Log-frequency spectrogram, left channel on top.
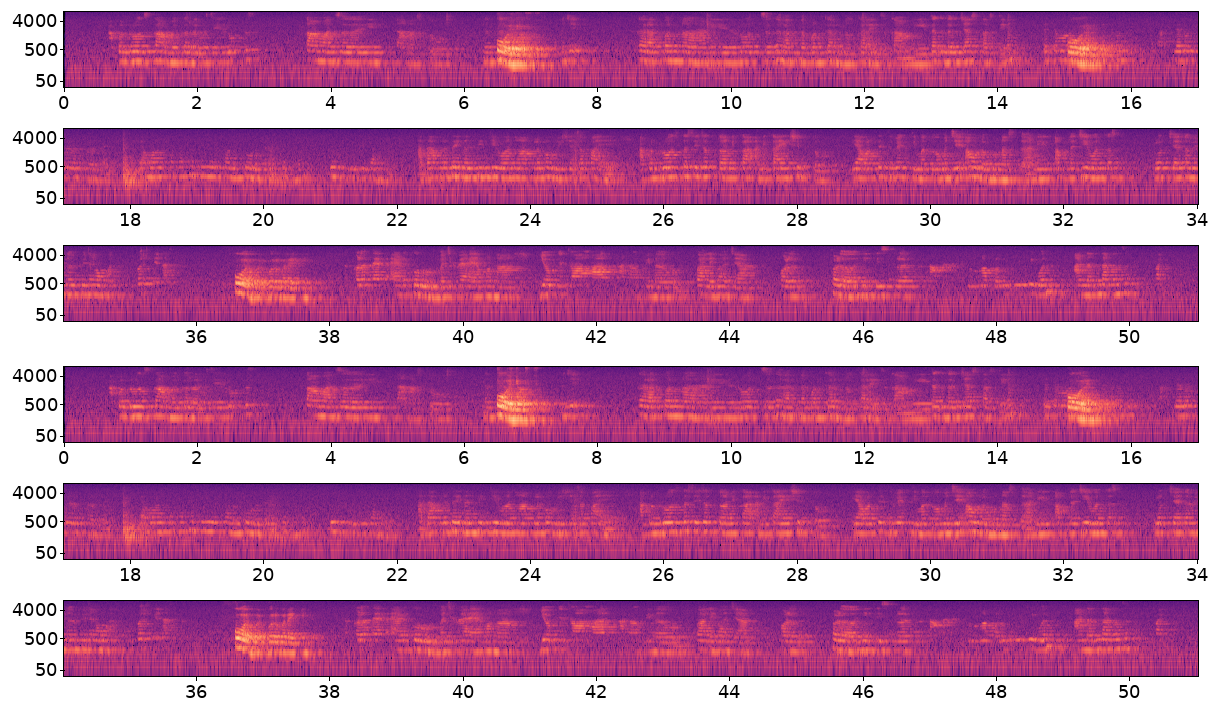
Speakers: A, on the left; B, on the right.
A: आपण रोज काम करा म्हणजे म्हणजे रोज कामाच हे तेथण असतो नंतर
B: होय होय
A: म्हणजे घरात पण आणि रोज घरातलं पण करणं करायचं काम हे दगद ग जास्त असते ना त्याच्यामुळेन
B: होय.
A: ते केल्यानंतर आपल्याला वेळच मिळत नाही त्यामुळे स्वतःसाठी वेळ काढून थोडातरी करणं गरजेच आहे आता आपलं दैनंदिन जीवन हा आपल्या भविष्याचा पाय आहे आपण रोज कसे जगतो आणि आणि काय शिक तो यावर त्याच व्यक्तिमत्व म्हणजे अवलंबून असत आणि आपलं जीवन कस रोजच्या नवीन नवीन आव्हान बरलेला असत
B: होय होय बरोबर आहे की
A: सगळं त्यात करून म्हणजे व्यायाम योग्य त आहार खाण पिन पालेभाजी फळ फळ हे ते सगळ म्हण आपण हे जीवण आनंदान जगलं पाहिजे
